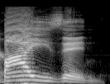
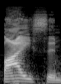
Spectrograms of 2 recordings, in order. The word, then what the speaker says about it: Bison: It's Bison. – Well, that's why you're here. – B-I-Z-O-N, not Bison. B-I-S-O-N.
